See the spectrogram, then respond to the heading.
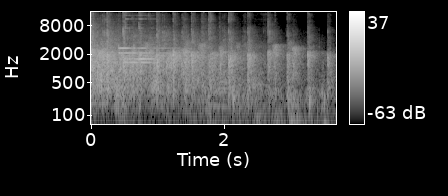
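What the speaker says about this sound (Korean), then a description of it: "세 번째 팀 우리 환서중학교를 박수로 함께 받아주시면 고맙겠습니다" Audience applause welcoming a middle school team at a student mock-trial competition, a full burst of clapping that thins into scattered individual claps toward the end, moderately distant.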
